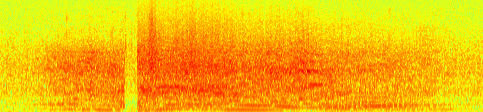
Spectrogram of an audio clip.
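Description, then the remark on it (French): A car engine hums and rises in pitch as the vehicle pulls off, its steady drone gradually fading as it drives away, with a brief dull knock early on. “Il la regarde entrer chez elle. Il s'en va.”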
